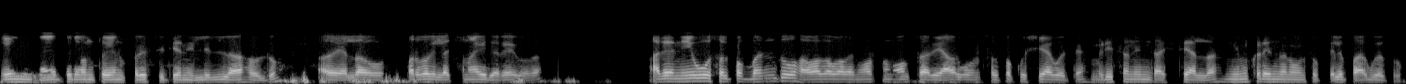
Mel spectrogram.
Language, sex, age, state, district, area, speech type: Kannada, male, 60+, Karnataka, Bangalore Rural, urban, conversation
